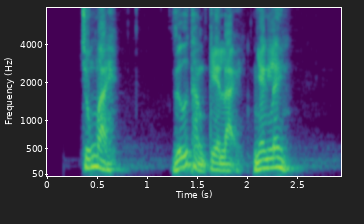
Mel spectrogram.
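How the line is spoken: Urgent shout. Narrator (Vietnamese): thầy Huyền hét lên

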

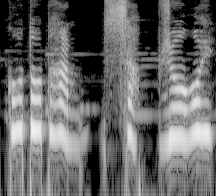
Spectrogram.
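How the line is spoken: Terrified cry. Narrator (Vietnamese): Tây Thi run rẩy, từ tiềm thức nàng có sự run sợ, nàng thất thanh kêu lên

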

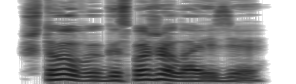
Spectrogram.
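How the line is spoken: Indignant deep bass. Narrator (Russian): с возмущением пробасил господин Дави

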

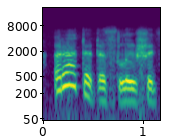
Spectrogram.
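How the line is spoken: Dry retort. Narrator (Russian): сухо парировал судья

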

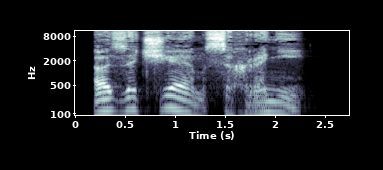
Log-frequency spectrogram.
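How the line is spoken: Angry whisper. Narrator (Russian): все тем же шепотом продолжал Иван, злобно скривив лицо

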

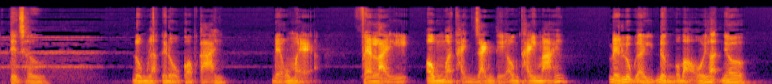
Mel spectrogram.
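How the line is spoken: Relieved muttering. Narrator (Vietnamese): Lâm Thọt mới thở phào một hơi, hoàn hồn, miệng lẩm bẩm

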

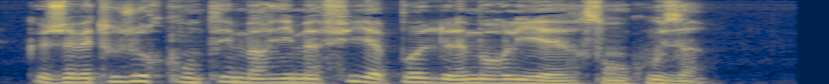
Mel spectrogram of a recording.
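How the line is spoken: Marquis finishing coldly. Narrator (French): acheva froidement le marquis

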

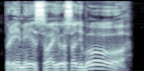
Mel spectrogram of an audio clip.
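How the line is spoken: Bearded man shouting. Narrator (Russian): выкрикнул бородач

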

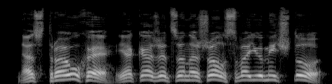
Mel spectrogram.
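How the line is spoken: Shouting while running. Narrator (Russian): на бегу крикнул я ей

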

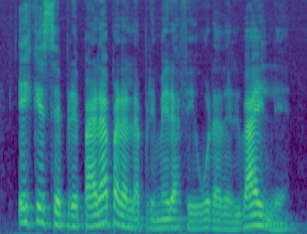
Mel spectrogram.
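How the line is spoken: Plain. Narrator (Spanish): dijo a Alicia

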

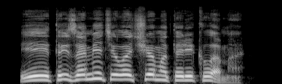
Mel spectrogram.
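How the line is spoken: Snide, probing tone. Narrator (Russian): Голос Булыги приобрел ехидно испытующую ноту

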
